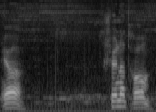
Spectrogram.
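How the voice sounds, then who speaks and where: An actor playing a plucky, loyal rat who leads and narrates in a children's radio play. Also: male voice, on the high side, extremely slow, music in the background. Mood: insistent. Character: bossy, plucky male young rat, loyal older brother.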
